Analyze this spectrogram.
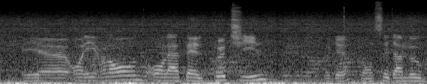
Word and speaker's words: poitín: Et en Irlande, on l'appelle poitín. Okay. Donc c'est un mot gaélique. Ça s'écrit P-O-I-T-I accent aigu N.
